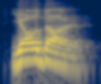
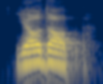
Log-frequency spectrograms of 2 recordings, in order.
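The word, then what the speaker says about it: 여덟: there are some exceptions the most common exception is the Korean word for eight which is pronounced as yod not yop for this one you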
